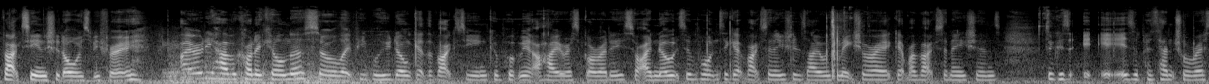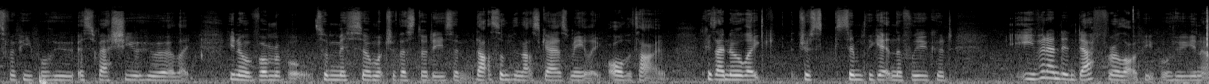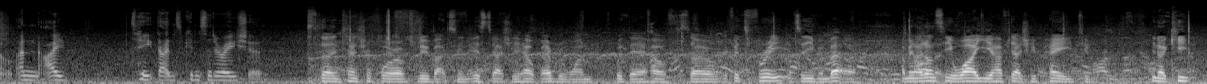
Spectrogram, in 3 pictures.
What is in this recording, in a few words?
flu jab vox pops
